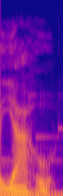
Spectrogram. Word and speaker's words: Yahu: o nome de Yahu esses textos sugerem que a pronúncia era Yahu, idêntica a encontrada nos nomes dos profetas e nas inscrições arqueológicas. Aência de vogais massoréticas reforça que o som original dependia das letras e da tradição oral que apontam para Yahu,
